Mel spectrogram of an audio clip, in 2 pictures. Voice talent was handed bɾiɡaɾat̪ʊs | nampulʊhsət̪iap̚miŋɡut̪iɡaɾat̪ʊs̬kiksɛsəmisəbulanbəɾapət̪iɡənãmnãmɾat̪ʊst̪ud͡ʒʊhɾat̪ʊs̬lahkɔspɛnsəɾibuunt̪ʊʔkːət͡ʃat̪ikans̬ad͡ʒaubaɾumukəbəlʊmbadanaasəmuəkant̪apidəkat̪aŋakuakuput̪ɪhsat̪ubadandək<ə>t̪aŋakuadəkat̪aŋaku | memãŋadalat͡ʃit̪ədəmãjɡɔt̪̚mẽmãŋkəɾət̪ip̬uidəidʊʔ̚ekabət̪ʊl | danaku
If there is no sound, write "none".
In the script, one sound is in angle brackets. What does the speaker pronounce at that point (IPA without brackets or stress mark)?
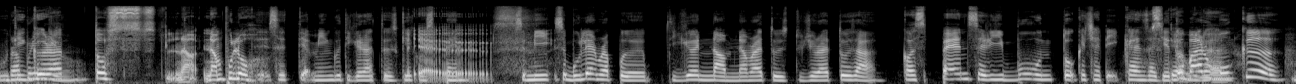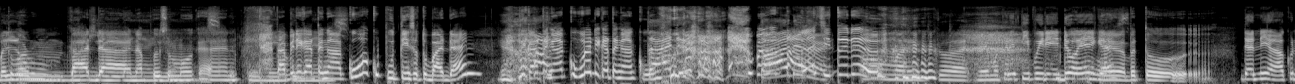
a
